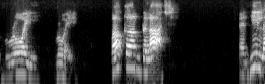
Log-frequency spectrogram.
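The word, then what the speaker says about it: Ray: up the room bash Roy it's spelled r a y but he he pronounces it Roy Roy welcome bash and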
